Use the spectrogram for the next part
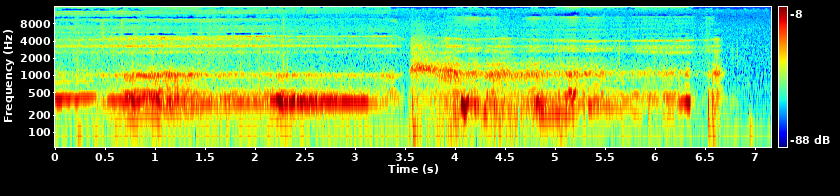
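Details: Acted sound effect imitating wheezing: two long, musical, whistling breaths with a raspy, snore-like edge.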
